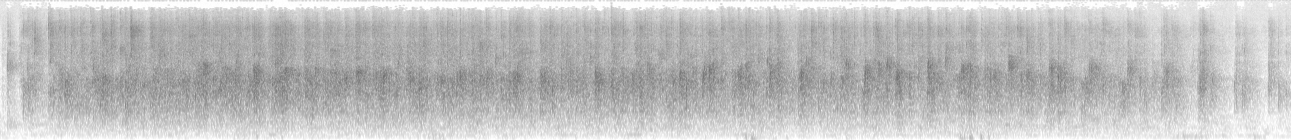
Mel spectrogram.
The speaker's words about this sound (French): Et pour ça, on accueille sous vos applaudissements et dans le bruit, bien sûr,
